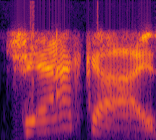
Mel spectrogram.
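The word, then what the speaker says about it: Xhekaj: it starts with an X it's uh it's pronounced Jacky so the Montreal Canadians they actually gave him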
